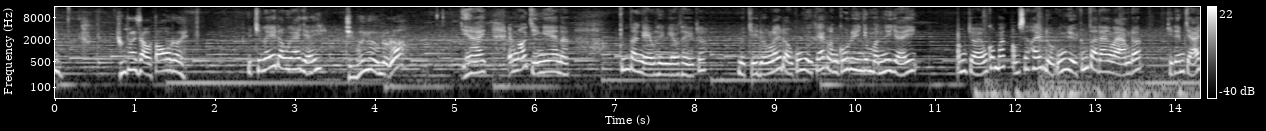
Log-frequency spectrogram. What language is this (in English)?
Vietnamese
